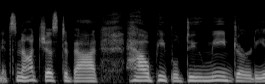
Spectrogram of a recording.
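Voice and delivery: usual speaking voice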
